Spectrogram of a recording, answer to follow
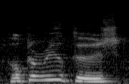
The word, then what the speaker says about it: Hokuriku: H-O-K-U-R-I-K-U Electric Power. Hokuriku Electric Power, I believe it's pronounced.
